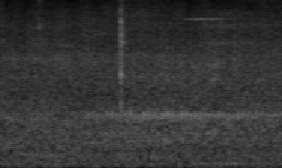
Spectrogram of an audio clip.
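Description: Steady street traffic noise with a faint, steady high whine and a single click about a second in.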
